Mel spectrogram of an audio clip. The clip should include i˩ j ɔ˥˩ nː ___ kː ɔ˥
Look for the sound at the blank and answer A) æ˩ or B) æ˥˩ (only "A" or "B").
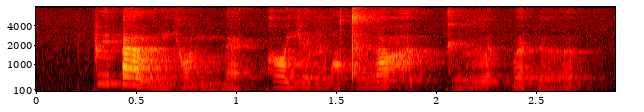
A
